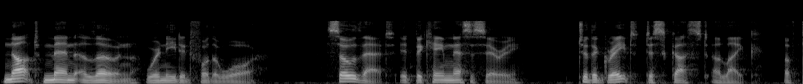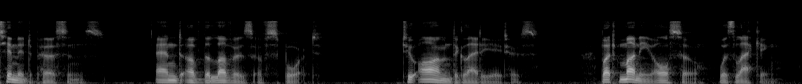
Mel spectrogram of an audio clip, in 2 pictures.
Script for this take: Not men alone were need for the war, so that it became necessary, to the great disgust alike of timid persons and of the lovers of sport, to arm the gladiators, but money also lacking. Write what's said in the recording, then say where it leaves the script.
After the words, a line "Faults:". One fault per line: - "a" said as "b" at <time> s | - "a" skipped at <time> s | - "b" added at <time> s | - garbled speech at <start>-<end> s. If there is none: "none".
Not men alone were needed for the war, so that it became necessary, to the great disgust alike of timid persons and of the lovers of sport, to arm the gladiators, but money also was lacking.
Faults:
- "need" said as "needed" at 1.6 s
- "was" added at 15.2 s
